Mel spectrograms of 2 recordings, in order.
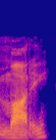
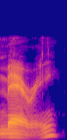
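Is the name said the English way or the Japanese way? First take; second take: Japanese; English. First: The name is said with Japanese sounds. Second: The name is said with English sounds.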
